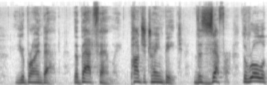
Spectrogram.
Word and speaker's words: Pontchartrain: you gave me that idea punch a truck Pontchartrain Beach Pontchartrain Beach and this as I introduced it as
